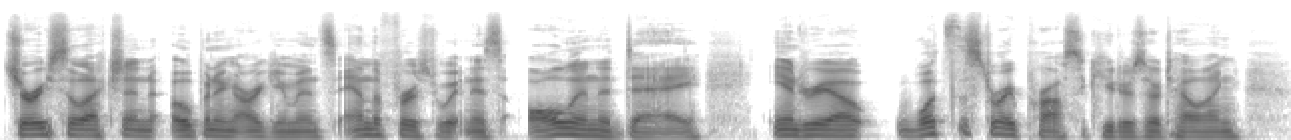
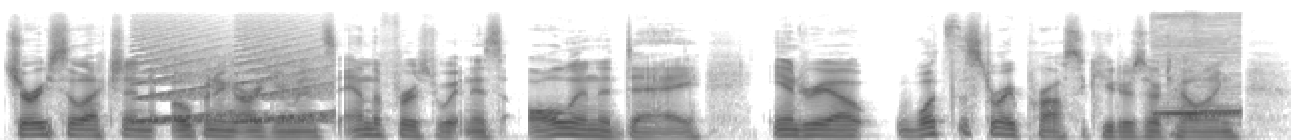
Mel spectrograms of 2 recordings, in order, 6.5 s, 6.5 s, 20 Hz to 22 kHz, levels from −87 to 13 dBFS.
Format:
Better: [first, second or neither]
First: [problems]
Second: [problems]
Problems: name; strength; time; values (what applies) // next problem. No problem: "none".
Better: first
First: none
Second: siren; loud; from 0.5 to 1.5 s; peak level with the speech // alarm; loud; at 6 s; peak level with the speech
